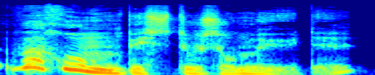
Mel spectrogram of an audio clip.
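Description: A man reading an audiobook, voicing a kind, timid male headmaster who speaks softly. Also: lowish voice, wildly swooping pitch, slow, slightly rough, no echo, clean studio sound, full character voice. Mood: gentle. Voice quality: soft, friendly.

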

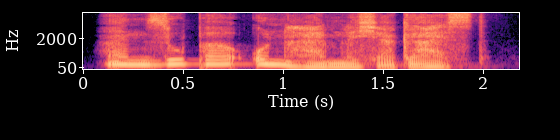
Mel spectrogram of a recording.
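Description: A man's voice: on the high side, very animated, a little slow, creaky, a little mellow, husky, no room sound, voice pushed up, full character voice. A man voicing a sarcastic, teasing teenage girl in an audiobook, raising his voice to play her. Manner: dry, teasing, lightly mocking. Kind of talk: audiobook character voice.

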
